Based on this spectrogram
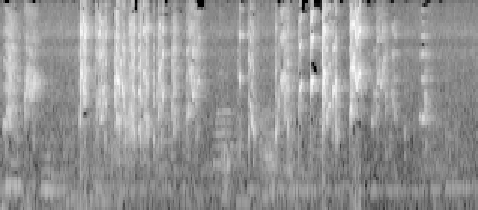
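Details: Blue Opaline and Euwing Opaline lovebirds kissing and chirping in the morning: dense bursts of high, sharp chirps and squeaky twitters in quick irregular runs, with short quiet gaps.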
